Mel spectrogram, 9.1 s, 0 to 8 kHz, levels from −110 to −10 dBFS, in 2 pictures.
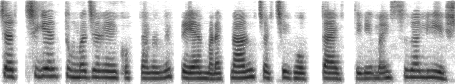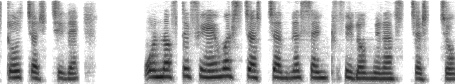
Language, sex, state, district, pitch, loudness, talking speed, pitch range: Kannada, female, Karnataka, Mysore, 220 Hz, -30 LUFS, 185 wpm, 200-245 Hz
